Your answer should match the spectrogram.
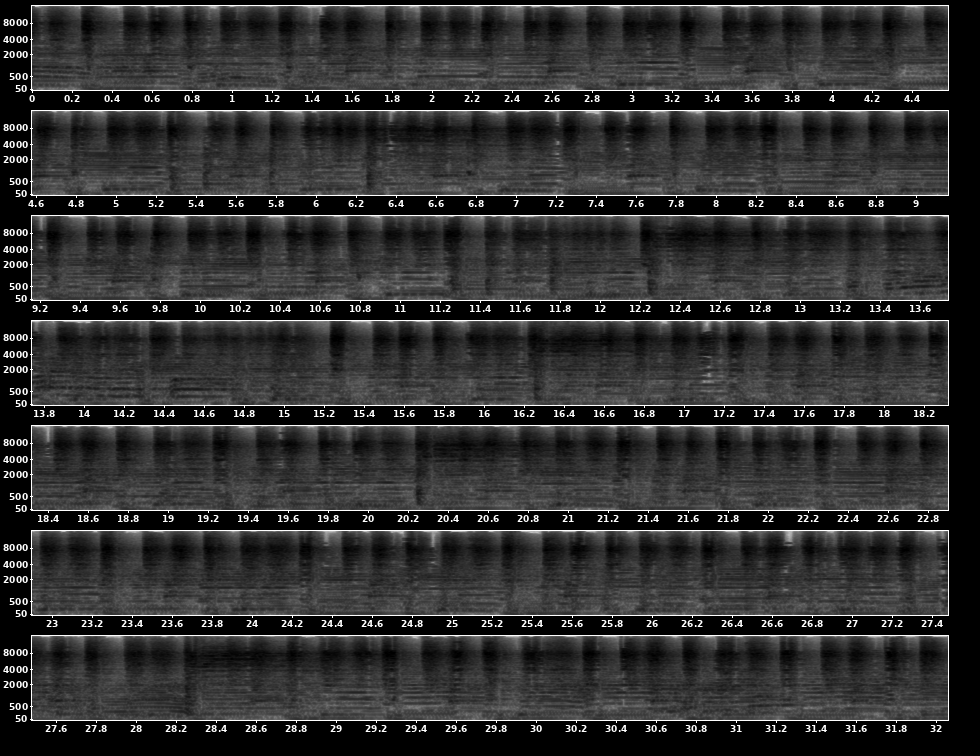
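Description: Live band playing an instrumental chilena: an electronic keyboard carries the melody over a steady low bass pulse, with a metal güiro scraped in time and an electric guitar.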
